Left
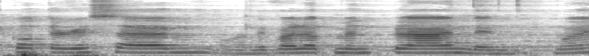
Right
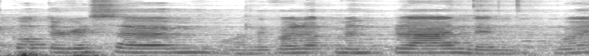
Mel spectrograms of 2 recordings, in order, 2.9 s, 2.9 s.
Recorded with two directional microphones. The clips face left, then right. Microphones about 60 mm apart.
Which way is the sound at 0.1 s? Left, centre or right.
Left.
